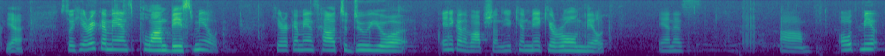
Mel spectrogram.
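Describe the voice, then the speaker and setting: Smooth-voiced woman presenting health books. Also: on the high side. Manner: conversational, with frequent hesitations and restarts. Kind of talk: informal presentation at a church seminar. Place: church hall.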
